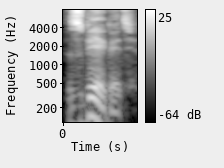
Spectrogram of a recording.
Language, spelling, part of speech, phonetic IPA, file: Russian, сбегать, verb, [ˈzbʲeɡətʲ], Ru-сбе́гать.ogg
- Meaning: to run (to a place) and get back, to run (for), to go and get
